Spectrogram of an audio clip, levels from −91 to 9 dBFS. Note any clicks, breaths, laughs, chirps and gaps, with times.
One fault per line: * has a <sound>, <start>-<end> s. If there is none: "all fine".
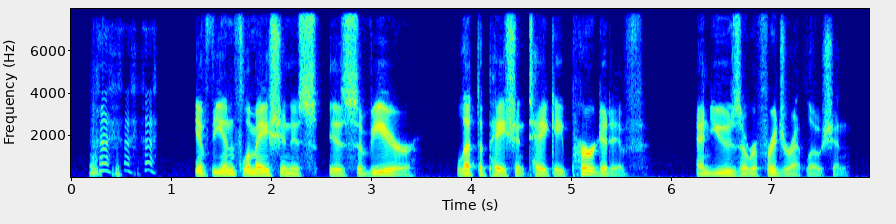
* has a laugh, 0.2-0.9 s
